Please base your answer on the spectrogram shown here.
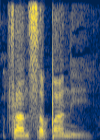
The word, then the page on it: fransapani: Raga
